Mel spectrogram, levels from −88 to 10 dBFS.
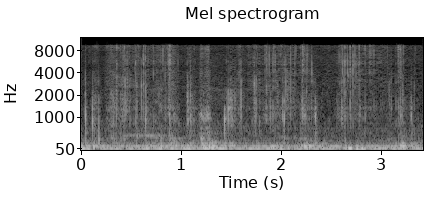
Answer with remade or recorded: recorded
